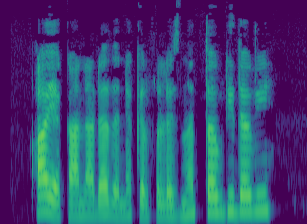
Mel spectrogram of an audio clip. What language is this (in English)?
Pashto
